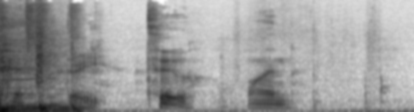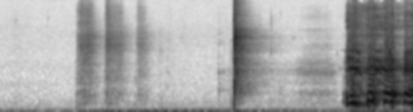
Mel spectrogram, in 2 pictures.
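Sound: hand clap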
